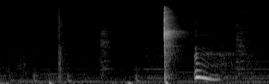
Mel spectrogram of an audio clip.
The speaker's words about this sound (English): You take my hand away, and you give me a playful little face slap.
